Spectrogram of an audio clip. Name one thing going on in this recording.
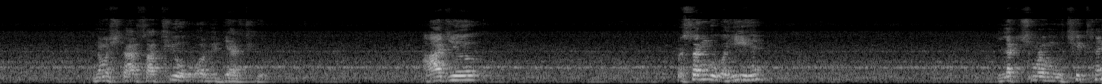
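An elderly man speaks calmly in short phrases, close by.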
